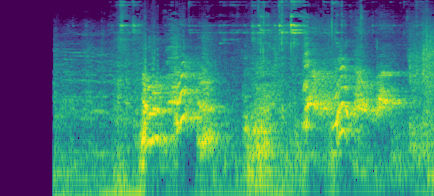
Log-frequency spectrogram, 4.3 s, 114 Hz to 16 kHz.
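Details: Dogs at play on July 8 2010, named Darwin, Vader, Bars and Boudicca; after a brief silence come yelping barks and growly yips in two bursts, with harmonic cries near the middle and a low hum beneath.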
